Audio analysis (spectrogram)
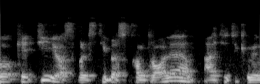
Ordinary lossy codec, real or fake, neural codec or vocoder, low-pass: Opus, 24 kbps; real; none; 7.2 kHz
